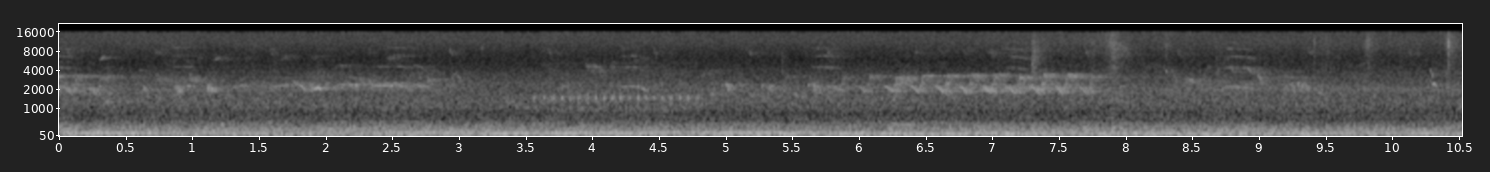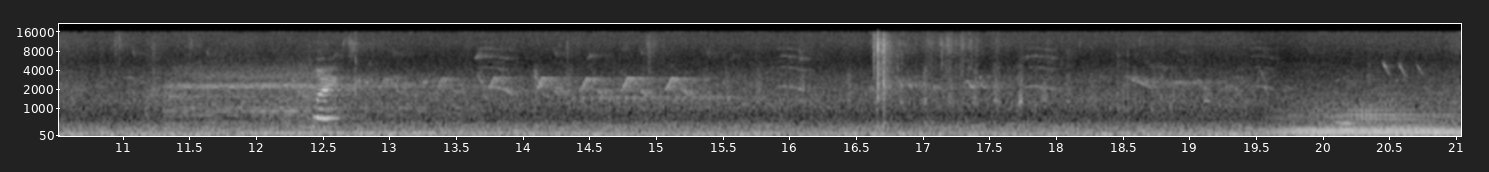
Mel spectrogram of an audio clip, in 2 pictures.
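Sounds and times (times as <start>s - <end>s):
songbirds trilling: 10.3s - 21.0s
low hum: 11.2s - 14.6s, 19.4s - 21.0s.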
